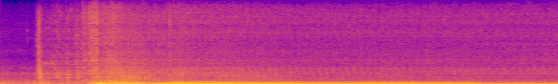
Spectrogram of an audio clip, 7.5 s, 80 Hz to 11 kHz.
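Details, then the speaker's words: BMW 135i N55 that began loud ticking after a drive, started after sitting: catches, revs, settles to a rough fast idle; machine shop suspects rod knock from the sound. "so we had called the homie from the machine shop and asked him what he thought about the sound and he said it could be rod knock"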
